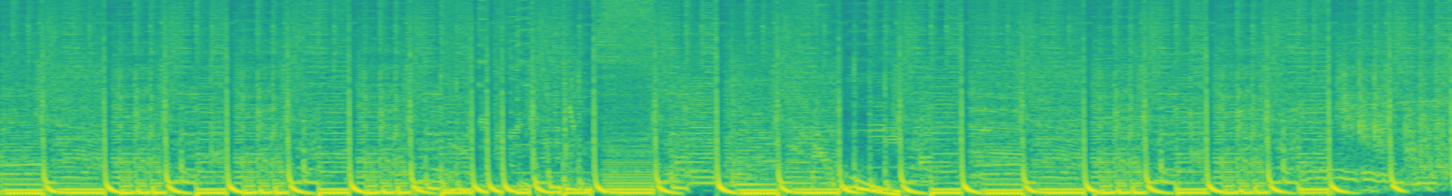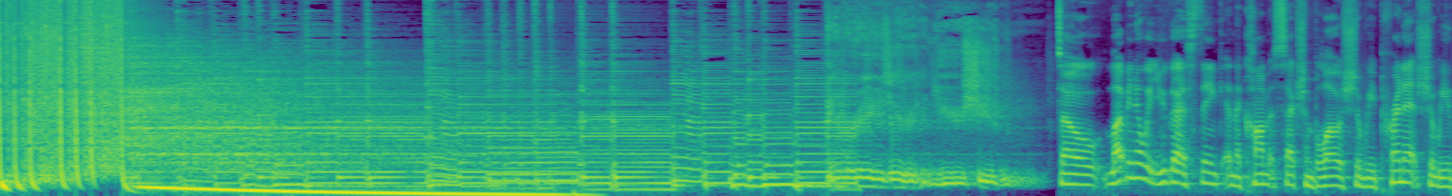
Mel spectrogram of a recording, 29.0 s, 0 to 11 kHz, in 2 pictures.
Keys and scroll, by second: 0.2 super+v, 1.7 Return, 2.0 super+a, 2.3 super+v, 2.4 super+t, 3.1 Return, 3.4 super+a, 3.7 super+v, 3.9 super+t, 4.9 Return, 5.1 super+t, 5.9 Return, 8.1 super+v, 8.1 super+t, 8.5 Return.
